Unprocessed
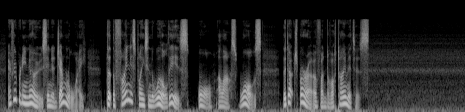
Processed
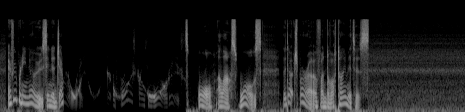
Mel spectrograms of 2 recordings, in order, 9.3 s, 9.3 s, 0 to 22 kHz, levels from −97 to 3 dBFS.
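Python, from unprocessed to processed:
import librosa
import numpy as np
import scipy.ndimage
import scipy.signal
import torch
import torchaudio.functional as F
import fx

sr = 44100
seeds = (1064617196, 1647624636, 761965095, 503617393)

y = fx.low_shelf(x, sr, hz=130.0, db=-4.5)
y = fx.over_compress(y, sr, threshold_db=-34.0, ratio=-1.0)
y = fx.wah_lfo(y, sr, hz=fx.line((1.25, 3.2), (3.71, 0.88)), low_hz=420.0, high_hz=1700.0, q=21.0, at=(1.25, 3.71), fade=0.02)
y = y * 10.0 ** (-5.0 / 20.0)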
